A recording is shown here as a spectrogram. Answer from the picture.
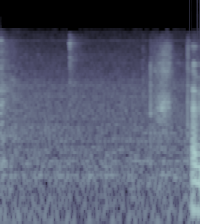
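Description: Two faint computer mouse clicks, the second about three-quarters of a second after the first, over quiet room tone.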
